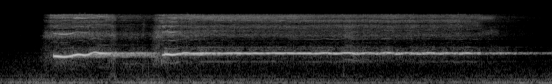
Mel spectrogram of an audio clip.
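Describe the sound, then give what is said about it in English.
A single sustained high whistled note, held steady for about four seconds with a brief break near the start, clear, with no talking. “I asked for a high note.”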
